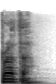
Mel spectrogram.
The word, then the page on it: brother: British English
